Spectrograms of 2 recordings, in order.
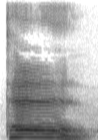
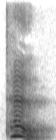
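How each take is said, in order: First: The number is said slowly and drawn out. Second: The number is said at normal speed. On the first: "then I'll say the number slowly" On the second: "I'll say the number in a normal speed"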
